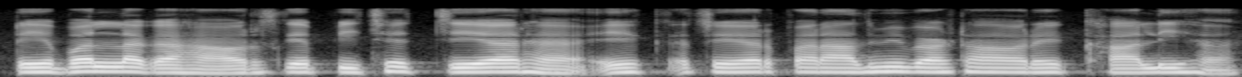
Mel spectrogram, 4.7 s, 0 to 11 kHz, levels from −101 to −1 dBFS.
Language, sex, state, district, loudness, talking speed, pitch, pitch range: Hindi, male, Jharkhand, Garhwa, -14 LUFS, 220 wpm, 145 Hz, 135-150 Hz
